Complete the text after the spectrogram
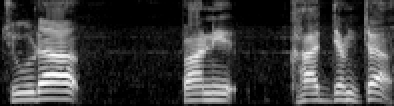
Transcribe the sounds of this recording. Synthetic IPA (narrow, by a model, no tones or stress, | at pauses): t͡ʃuːɽaː | paːnikʰaːd̪jɐmt͡ʃa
